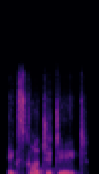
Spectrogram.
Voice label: "excogitate", Indian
